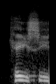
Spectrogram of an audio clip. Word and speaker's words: KC: Casey tells me that they think of the 2 syllables as equally emphasized. I confess that when I try to say it with equal emphasis, it usually comes out sounding a little more one way or the other to me, but the point is, that's okay.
